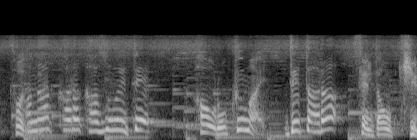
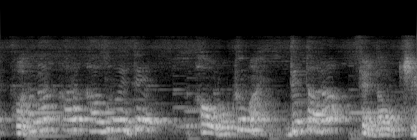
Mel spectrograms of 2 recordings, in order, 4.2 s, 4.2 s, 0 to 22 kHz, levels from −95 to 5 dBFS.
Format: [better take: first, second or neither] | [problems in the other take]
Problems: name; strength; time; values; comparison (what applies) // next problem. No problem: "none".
first | room echo; dies away in 0.6 s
